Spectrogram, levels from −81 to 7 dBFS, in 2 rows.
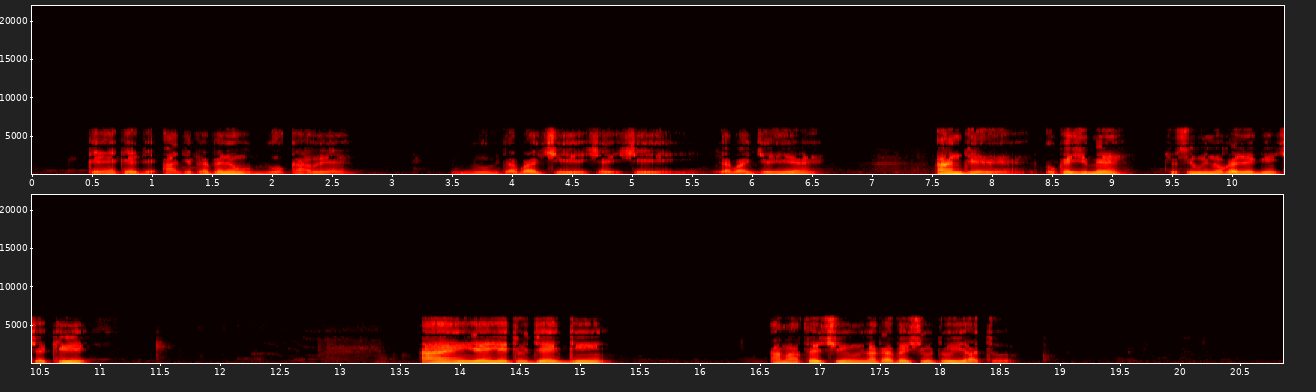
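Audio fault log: throughout MP2 compression: the speech was likely passed through an MPEG Layer II coder at a very low rate, one that fits about 32 kbps. Its upper sub-bands are shut off and the rest coarsely quantised, leaving nothing above 6.1 kHz and a dull, heavily gurgling, granular sound.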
